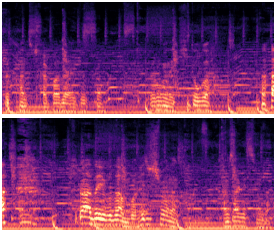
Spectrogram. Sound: haha

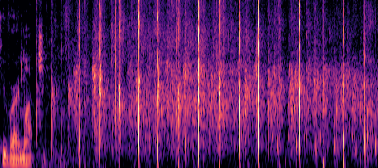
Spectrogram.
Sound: group applauding

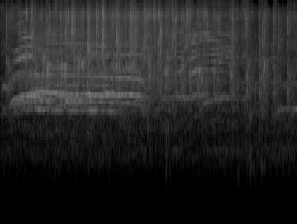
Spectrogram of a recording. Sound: audience cheers and applauds

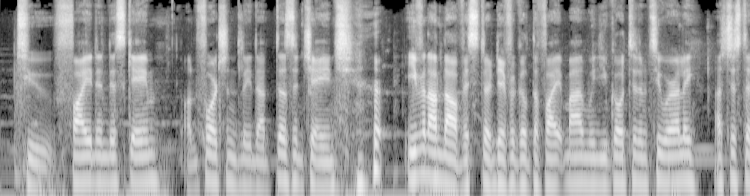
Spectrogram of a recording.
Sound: chuckle

